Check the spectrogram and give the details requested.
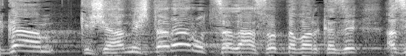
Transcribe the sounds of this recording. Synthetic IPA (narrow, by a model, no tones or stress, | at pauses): ɡamkeʃehamiʃt̪aɾaɾut͡salaʕaso̞t̪̚d̪avaɾkaze | ʔaz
